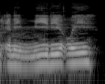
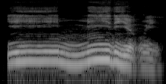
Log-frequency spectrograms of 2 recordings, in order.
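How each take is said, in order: First: Said in the usual way. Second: Immediately stretched slow and higher; drawn-out emphasis. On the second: Real, not acted. Marvelling to the podcast host about his newborn daughter, immediately stretched slow and high. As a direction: draw out immediately, pitched up and slow. Repeats word, second time drawn out.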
